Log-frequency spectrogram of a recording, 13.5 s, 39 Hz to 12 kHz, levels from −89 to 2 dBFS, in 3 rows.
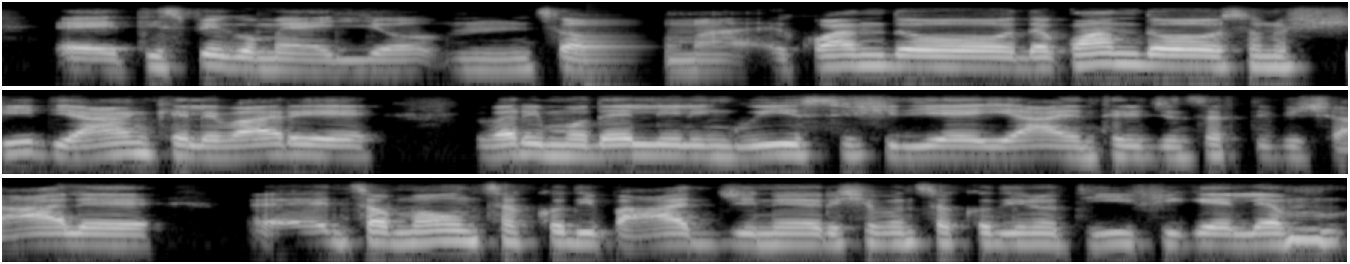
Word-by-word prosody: Ehm, -, -, +1 dB
ti 150 Hz, -, -8 dB
spiego 155 Hz, -2 st, 0 dB
meglio: 120 Hz, -1 st, -3 dB
mh, 125 Hz, 0 st, -12 dB
insomma, 115 Hz, -2 st, -4 dB, 0.2 s
quando 155 Hz, -3 st, +3 dB
da 140 Hz, 0 st, 0 dB
quando 170 Hz, -2 st, +5 dB
sono 150 Hz, 0 st, -2 dB
usciti 155 Hz, 0 st, -2 dB
anche 160 Hz, +2 st, +2 dB
le 130 Hz, -2 st, +1 dB
varie 145 Hz, +1 st, +3 dB
i 130 Hz, -, -12 dB, 0.3 s
vari 150 Hz, +3 st, +3 dB
modelli 145 Hz, 0 st, +1 dB
linguistici 140 Hz, +2 st, -1 dB
di 135 Hz, +1 st, 0 dB, 0.2 s
AI 135 Hz, 0 st, +2 dB
intelligenza 130 Hz, +1 st, -6 dB
artificiale, 135 Hz, -1 st, -1 dB, 0.3 s
ehm, 155 Hz, -, -5 dB
insomma, 155 Hz, 0 st, +1 dB
ho 170 Hz, -, +2 dB
un 165 Hz, -, -2 dB
sacco 155 Hz, -1 st, -3 dB
di 145 Hz, -1 st, -3 dB
pagine, 140 Hz, 0 st, 0 dB
ricevo 140 Hz, +2 st, -2 dB
un 145 Hz, -, -4 dB
sacco 150 Hz, 0 st, -4 dB
di 140 Hz, 0 st, -4 dB
notifiche, 140 Hz, 0 st, -2 dB
le 140 Hz, +1 st, +3 dB
mhmm, 175 Hz, 0 st, -4 dB
140 Hz, 160 wpm, -24 LUFS, 135-155 Hz, 0.3 s, quando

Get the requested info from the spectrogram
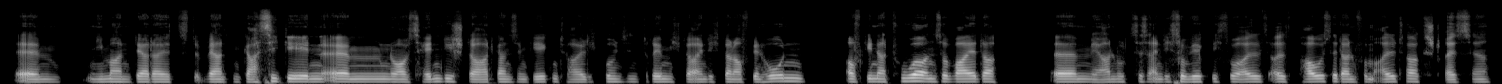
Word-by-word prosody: ähm, 120 Hz, -1 st, +1 dB, 0.2 s
niemand, 125 Hz, 0 st, -3 dB
der 125 Hz, -1 st, +4 dB
da 125 Hz, 0 st, +2 dB
jetzt 120 Hz, 0 st, -7 dB
während 120 Hz, -1 st, +1 dB
dem 120 Hz, -, -15 dB
Gassigehen 130 Hz, +1 st, +2 dB
ähm, 125 Hz, -1 st, +2 dB
nur 120 Hz, -1 st, +1 dB
auf's 120 Hz, 0 st, -3 dB
Handy 135 Hz, +2 st, -1 dB
starrt, 115 Hz, -1 st, -1 dB
ganz 125 Hz, -2 st, -2 dB
im 120 Hz, -1 st, -8 dB
Gegenteil. 120 Hz, -1 st, -4 dB
Ich 115 Hz, -, -22 dB
konzentriere 125 Hz, -1 st, -4 dB
mich 125 Hz, -2 st, -7 dB
da -, -, 0 dB
eigentlich 120 Hz, 0 st, -5 dB
dann 125 Hz, -2 st, 0 dB
auf 115 Hz, 0 st, -2 dB
den 120 Hz, -2 st, -4 dB
Hund, 145 Hz, 0 st, +1 dB, 0.4 s
auf 130 Hz, -3 st, +1 dB
die 135 Hz, -, -1 dB
Natur 145 Hz, +3 st, +5 dB
und 135 Hz, -1 st, +1 dB
so 135 Hz, -2 st, -1 dB
weiter. 130 Hz, 0 st, +4 dB, 0.6 s
Ähm, 125 Hz, -1 st, +4 dB
ja, 115 Hz, 0 st, -3 dB
nutze 125 Hz, 0 st, -8 dB
das 130 Hz, -, -7 dB
eigentlich 120 Hz, 0 st, -5 dB
so 130 Hz, -2 st, +1 dB
wirklich 125 Hz, +1 st, -2 dB
so 130 Hz, -2 st, -1 dB
als 125 Hz, +1 st, 0 dB
als 130 Hz, -2 st, -2 dB
Pause 135 Hz, +3 st, +2 dB
dann 120 Hz, -1 st, +1 dB
vom 120 Hz, 0 st, -8 dB
Alltagsstress, 125 Hz, -2 st, -2 dB
ja. 120 Hz, 0 st, -7 dB
125 Hz, 185 wpm, -25 LUFS, 120-130 Hz, 0.6 s, Natur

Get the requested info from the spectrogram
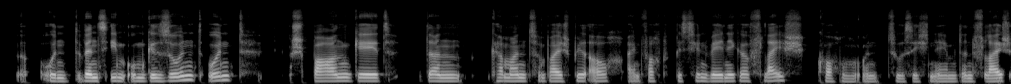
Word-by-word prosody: äh, -, -, -9 dB
und 150 Hz, -2 st, 0 dB
wenn's 160 Hz, 0 st, +7 dB
ihm 160 Hz, -1 st, +1 dB
um 155 Hz, 0 st, 0 dB
gesund 165 Hz, +8 st, +3 dB
und 195 Hz, +4 st, +1 dB, 0.4 s
sparen 155 Hz, -, +2 dB
geht, 155 Hz, 0 st, +3 dB, 0.3 s
dann 150 Hz, -1 st, +2 dB, 0.3 s
kann 155 Hz, +1 st, -2 dB
man 150 Hz, 0 st, +3 dB
zum 150 Hz, -, -7 dB
Beispiel 150 Hz, +1 st, +1 dB
auch 155 Hz, +2 st, -2 dB
einfach 150 Hz, 0 st, -5 dB
bisschen 155 Hz, +1 st, -4 dB
weniger 150 Hz, +1 st, +2 dB
Fleisch 165 Hz, +4 st, -2 dB
kochen 140 Hz, -2 st, -5 dB
und 135 Hz, -, -6 dB
zu 140 Hz, -2 st, -6 dB
sich 140 Hz, 0 st, -7 dB
nehmen. 140 Hz, 0 st, -2 dB
Denn 140 Hz, 0 st, -2 dB
Fleisch 145 Hz, +2 st, +2 dB
155 Hz, 155 wpm, -25 LUFS, 150-160 Hz, 0.4 s, wenn's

